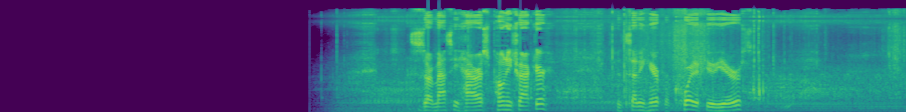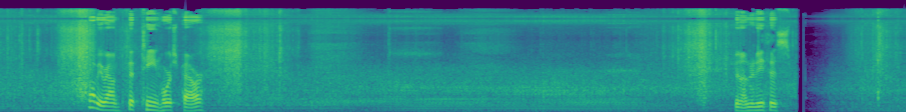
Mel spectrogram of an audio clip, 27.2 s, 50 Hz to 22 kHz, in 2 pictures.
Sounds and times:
Vehicle: 4.7s - 27.1s
Speech: 6.1s - 8.3s, 9.2s - 11.3s, 14.8s - 16.7s, 24.6s - 25.6s.

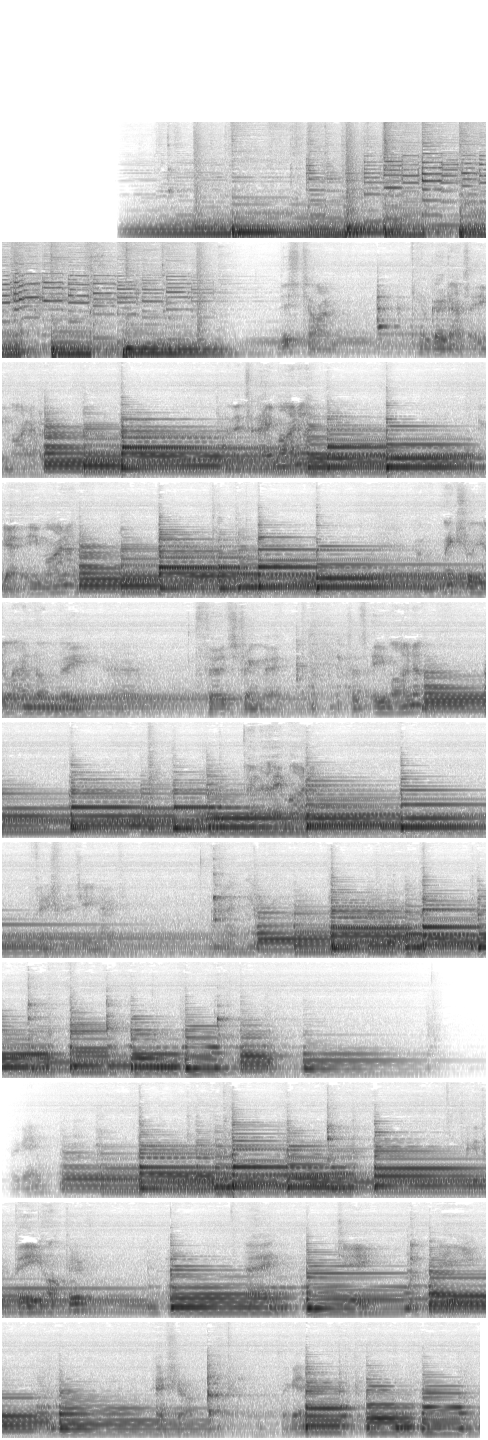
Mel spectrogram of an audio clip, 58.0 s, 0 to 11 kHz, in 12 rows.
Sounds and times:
Blues: 6.0s - 14.0s, 14.6s - 26.4s, 28.3s - 42.7s, 44.2s - 58.0s
Acoustic guitar: 6.0s - 43.2s, 44.1s - 58.0s
Speech: 12.4s - 13.1s, 13.8s - 15.0s, 16.7s - 17.8s, 19.3s - 20.2s, 23.6s - 25.6s, 26.2s - 28.5s, 31.4s - 32.2s, 34.2s - 35.2s, 43.7s - 44.1s, 48.2s - 49.4s, 50.7s - 53.1s, 54.7s - 55.3s, 56.0s - 56.5s.

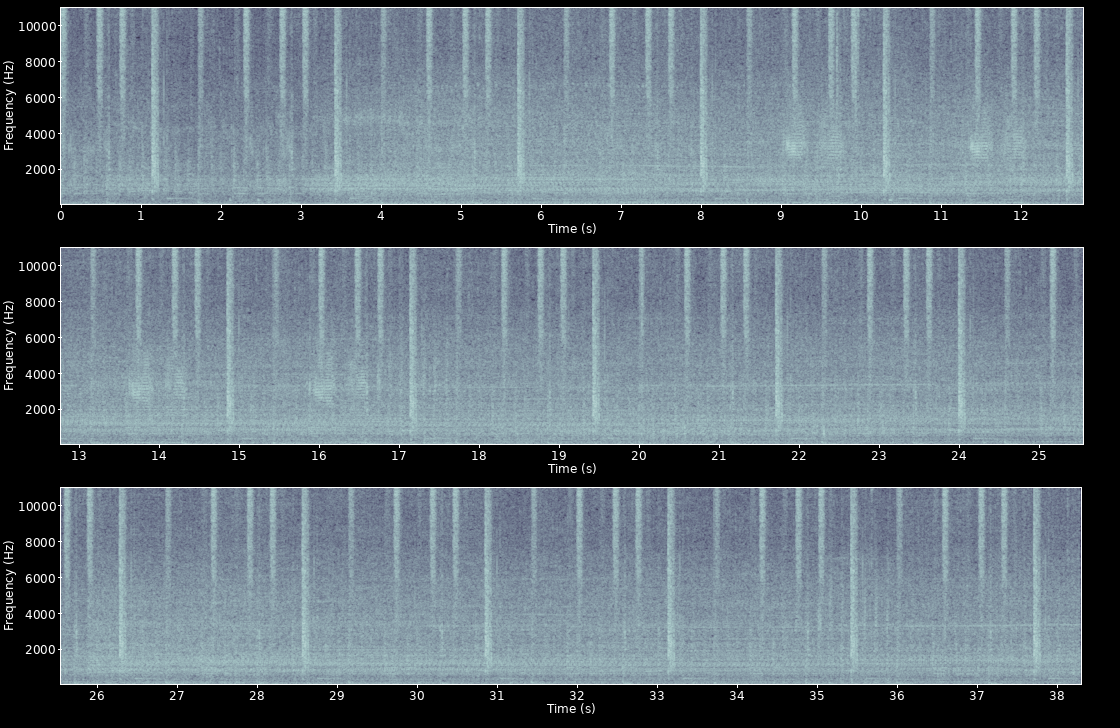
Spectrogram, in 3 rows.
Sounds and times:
Music: 0.0s - 38.3s
Truck: 0.0s - 38.3s.

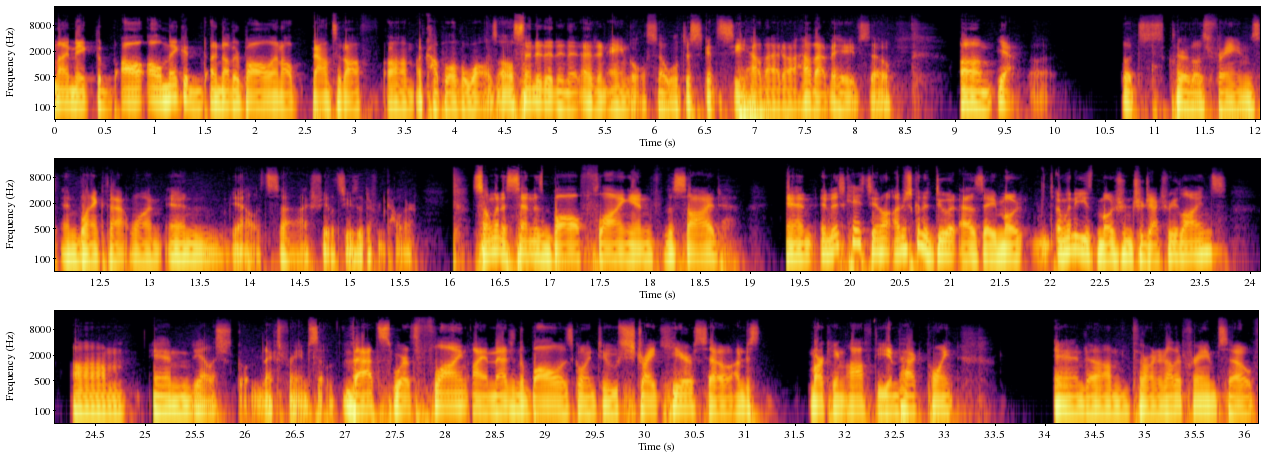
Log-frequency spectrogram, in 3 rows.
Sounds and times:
Narration, monologue: 0.0s - 36.1s.

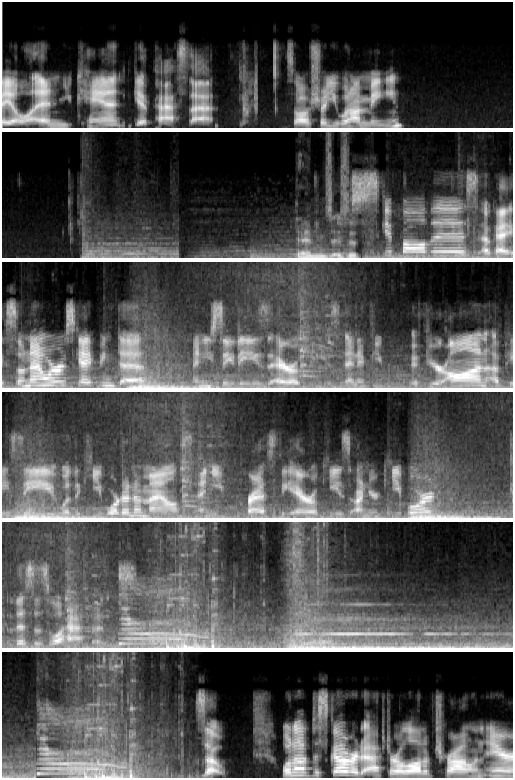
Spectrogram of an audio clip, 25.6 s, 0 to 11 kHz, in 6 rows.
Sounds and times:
Speech: 0.0s - 3.4s, 6.7s - 16.4s, 17.1s - 18.0s, 22.9s - 25.5s
Music: 4.8s - 17.8s.

